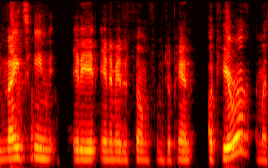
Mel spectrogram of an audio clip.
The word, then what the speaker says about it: Akira: The 1988 animated film from Japan, Akira.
